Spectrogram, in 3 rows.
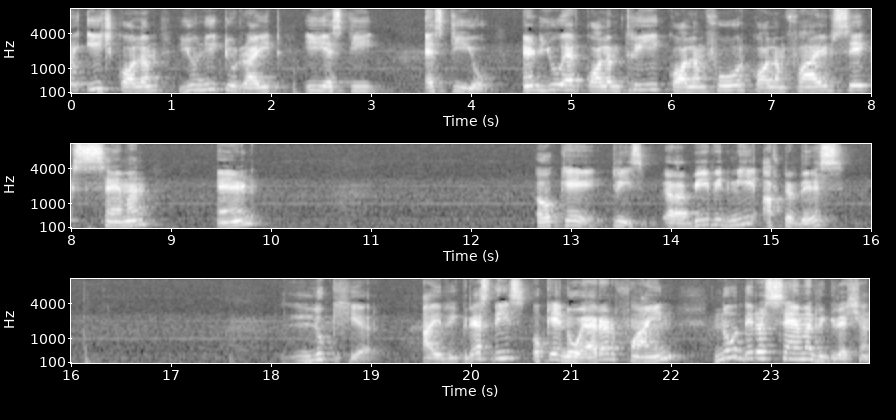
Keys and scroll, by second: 14.7 shift+Up, 15.8 shift+Right, 16.5-17.8 shift+Right.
